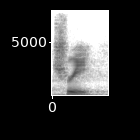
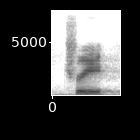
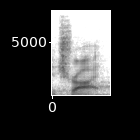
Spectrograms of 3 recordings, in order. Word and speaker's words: trie: he invented it so he says it's pronounced tree from retrieval a lot of times especially if you like functional programming you'll hear people in order to differentiate it from TR EE tree people will say try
